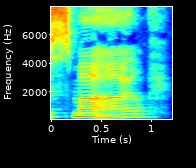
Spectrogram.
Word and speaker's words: smile: I can see it in your smile. Atenção que a vogal que é longa é esse I aí do meio, smile. E aí o L só encerra a palavra porque o E final não é pronunciado.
